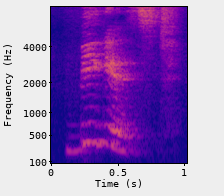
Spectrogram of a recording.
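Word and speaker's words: biggest: তাহলে যখন ওয়ার্ডের মধ্যে দুটো জি থাকবে তার উচ্চারণ হবে গ।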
